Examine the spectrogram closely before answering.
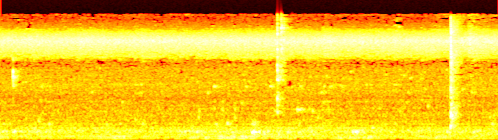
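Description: A steady high-pitched hiss, with three short sharp clicks, the loudest about a second before the end, from an electric drill armature being handled and rubbed clean.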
